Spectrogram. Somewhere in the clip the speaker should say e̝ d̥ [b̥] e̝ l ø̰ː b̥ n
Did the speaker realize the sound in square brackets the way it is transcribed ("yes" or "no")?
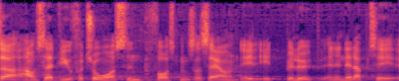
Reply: yes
